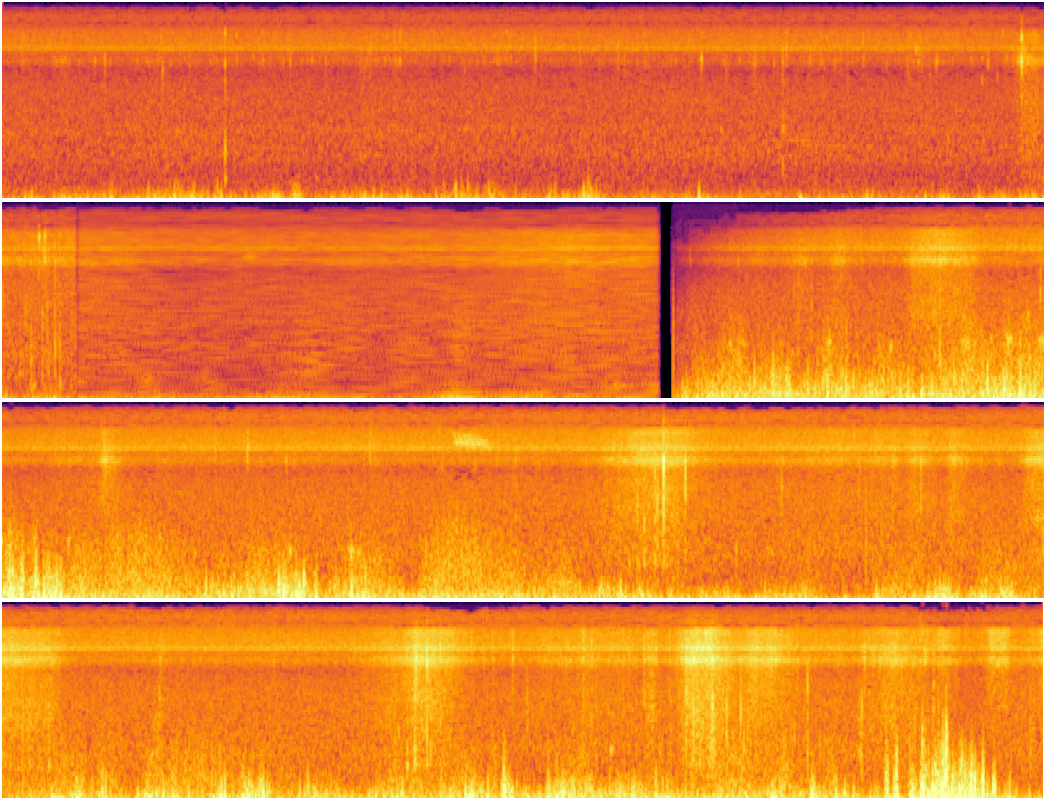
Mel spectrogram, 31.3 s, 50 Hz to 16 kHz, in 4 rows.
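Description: Wind buffeting the camera microphone in gusts. It is moderate at first, then much louder and rougher after a sudden cut about 13 seconds in.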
